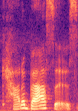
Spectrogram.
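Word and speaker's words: Katabasis: And then we have Catabases by RF Kuang, which I have now confirmed that that's how you say it because RF Kuang said it that way in an interview.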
